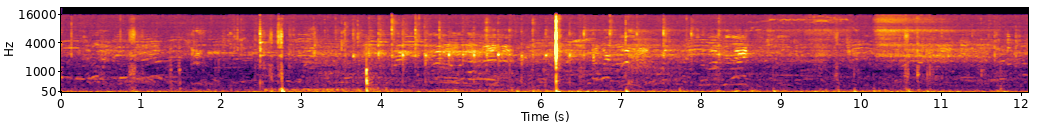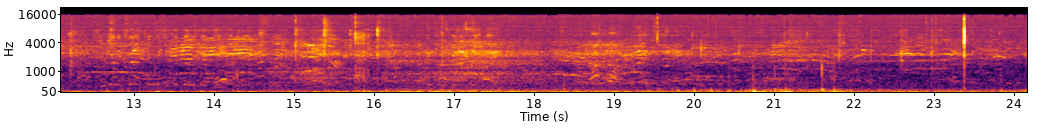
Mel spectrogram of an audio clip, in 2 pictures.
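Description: Voices and chatter around a youth baseball field over a steady low rumble. Sharp knocks come about three, four and six seconds in, the one near six seconds the loudest.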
